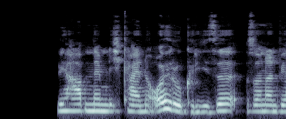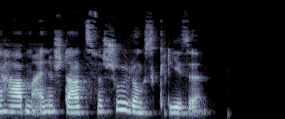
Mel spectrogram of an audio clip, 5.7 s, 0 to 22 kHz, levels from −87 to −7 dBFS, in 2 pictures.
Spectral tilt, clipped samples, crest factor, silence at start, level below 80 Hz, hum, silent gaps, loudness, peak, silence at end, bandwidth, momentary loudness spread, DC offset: -5 dB/octave; under 0.1%; 20 dB; 0.6 s; -70 dBFS; none; none; -24 LUFS; -6 dBFS; 0.85 s; 15.5 kHz; 9 LU; under 0.1%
